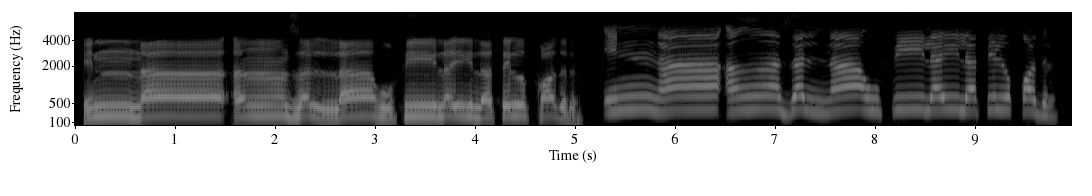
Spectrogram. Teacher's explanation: غنہ کریں گے اور غنہ کی مقدار ایک الف کے برابر ہے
